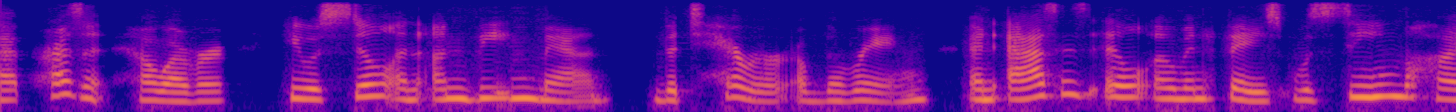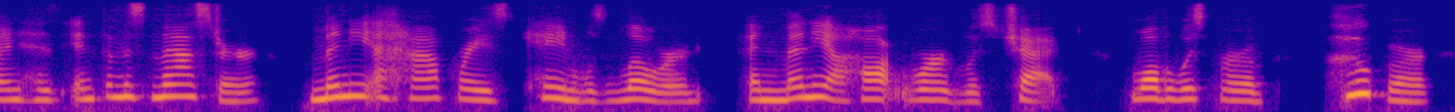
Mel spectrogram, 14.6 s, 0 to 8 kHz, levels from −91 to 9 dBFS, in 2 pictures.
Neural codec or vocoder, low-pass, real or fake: codec, 16 kHz, 0.8 kbps, ZipCodec; 7.2 kHz; fake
